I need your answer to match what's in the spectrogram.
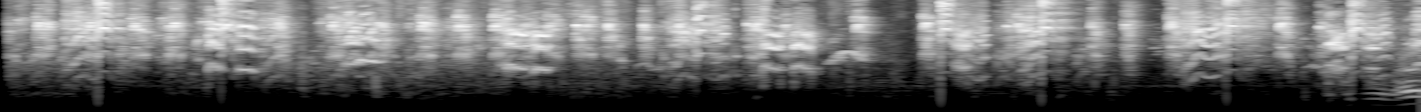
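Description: Green-cheeked parakeets chatter in a dense run of harsh, buzzy squawks and rapid scratchy notes, nearly continuous, with several birds calling over one another indoors.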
